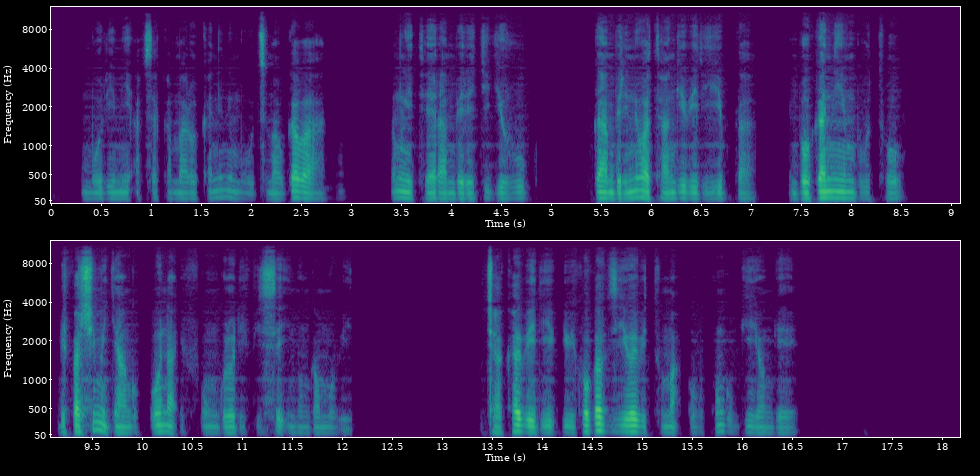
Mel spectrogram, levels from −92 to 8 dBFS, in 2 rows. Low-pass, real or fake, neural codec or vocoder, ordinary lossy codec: 10.8 kHz; fake; vocoder, 48 kHz, 128 mel bands, Vocos; AAC, 64 kbps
